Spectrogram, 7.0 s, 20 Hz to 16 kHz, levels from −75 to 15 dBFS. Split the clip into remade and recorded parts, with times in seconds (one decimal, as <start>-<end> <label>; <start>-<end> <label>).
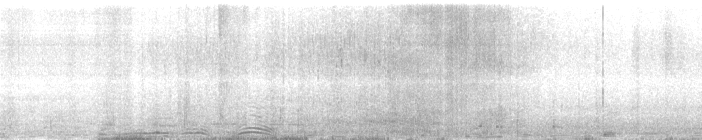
0.0-1.3 remade; 1.3-4.0 recorded; 4.0-5.1 remade; 5.1-7.0 recorded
